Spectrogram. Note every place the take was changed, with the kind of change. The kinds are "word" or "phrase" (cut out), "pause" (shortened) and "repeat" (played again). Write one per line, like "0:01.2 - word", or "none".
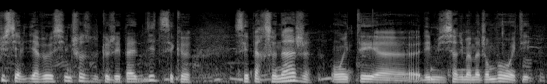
none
